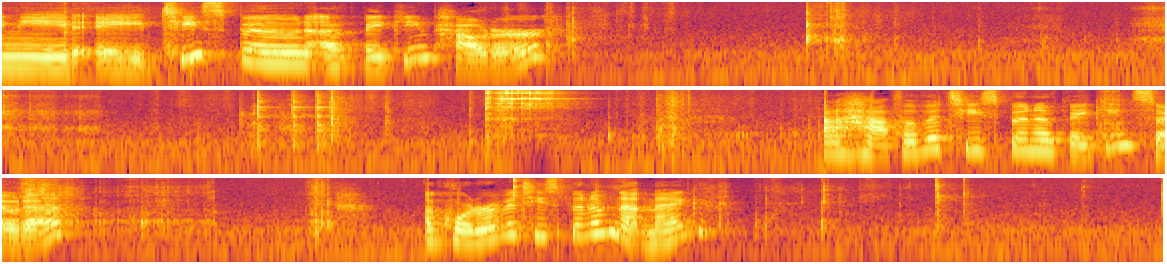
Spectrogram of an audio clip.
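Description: A measuring spoon scoops flour and clinks against a glass jug.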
